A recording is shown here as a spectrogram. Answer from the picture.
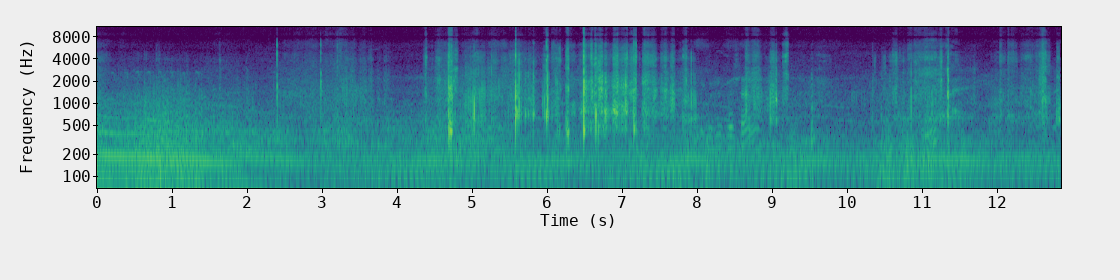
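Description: Engine of an aerial work platform running steadily with a low hum while the bucket is moved. Between about four and nine seconds in, a run of sharp clicks and scrapes comes from handling in the bucket and at the twig nest.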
